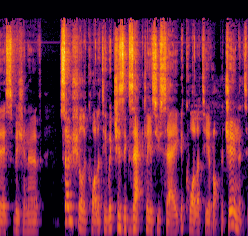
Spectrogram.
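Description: A man with a British accent, medium in pitch, at a moderate pace with fairly even intonation. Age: 20s. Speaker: political activist. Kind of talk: interview. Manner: halting.

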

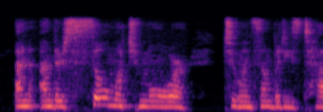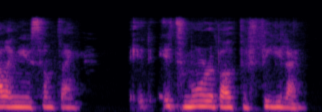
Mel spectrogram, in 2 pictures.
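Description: A woman's somewhat breathy, dark, mellow voice in an Irish accent, fairly low in pitch, at a moderate pace with fairly even intonation. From Ireland. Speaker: stay at home mum, full time carer and podcast host. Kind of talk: casual chat. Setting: utility room recording.

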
